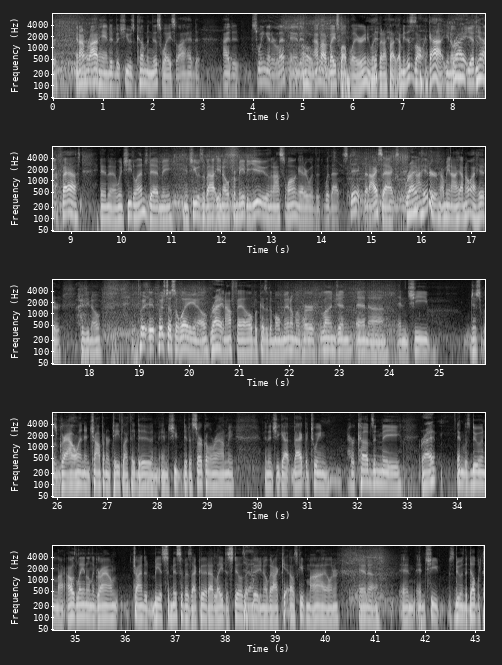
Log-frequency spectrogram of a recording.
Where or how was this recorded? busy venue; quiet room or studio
busy venue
